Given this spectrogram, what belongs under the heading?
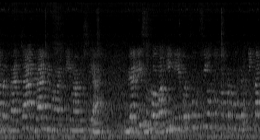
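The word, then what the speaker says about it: pseudocode: Ini bacanya sudokot ya.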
